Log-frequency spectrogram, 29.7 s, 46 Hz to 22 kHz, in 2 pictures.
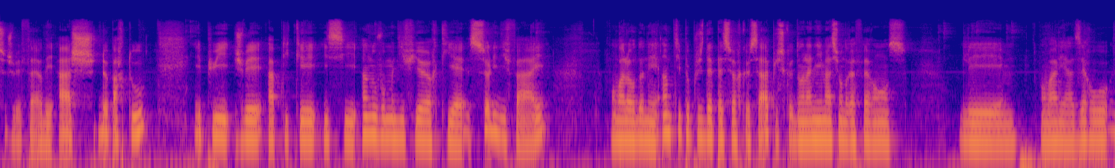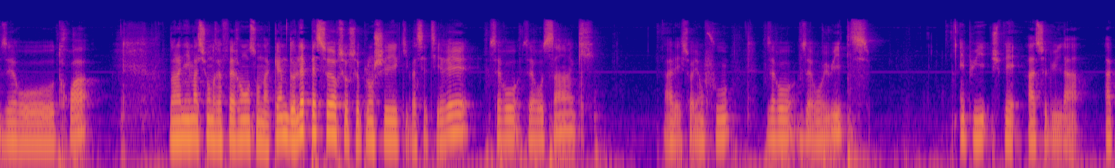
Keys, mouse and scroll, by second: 0.5 right click, 0.7 h, 1.3 scroll up 2, 1.9 right click, 1.9 scroll up 1, 3.3 click, 7.5-7.8 scroll up 2, 7.9 shift+middle click, 8.3 middle click, 9.4 scroll up 3, 10.7 scroll up 4, 11.9 click, 16.4-17.1 scroll down 3, 16.9 middle click, 19.8 click, 23.1 click, 26.9 right click, 27.7 click.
